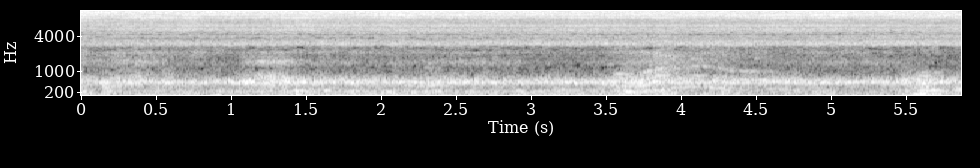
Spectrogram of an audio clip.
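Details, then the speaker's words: Nebulizer running during an aerosol inhalation treatment for an asthma attack in the emergency department; nebulizer running. "Et puis après, bah, je sors, quoi. J'ai le droit à 2 aérosols, 2 inhalations, là."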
